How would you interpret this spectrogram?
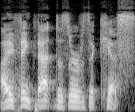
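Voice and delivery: low, rumbling, grumbled mutter. Retelling Marty's reply after his stroke, imitating Marty's low grumbling voice. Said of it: "in this great sort of low voice that he had after the stroke, this low grumbling voice".

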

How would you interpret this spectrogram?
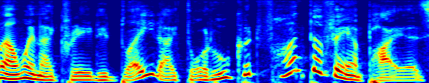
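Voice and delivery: put-on animated, old-style New York accent voice.

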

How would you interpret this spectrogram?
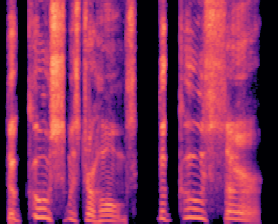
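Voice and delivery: dazed, astonished gasp, pitched very high. Narrator reads Peterson the commissionaire rushing in to Mr. Holmes: gasping in astonishment. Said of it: "he gasped".

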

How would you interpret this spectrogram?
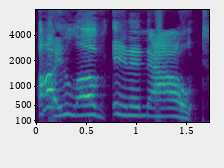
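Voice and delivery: loud yell. Retelling how a girl leaned out a car window: imitating someone yelling. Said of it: "leans out the window and yells".

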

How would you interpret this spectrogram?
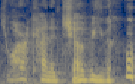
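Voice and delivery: soft whisper, slipped in on the side. Retelling a scene where a character insults you; retelling a whisper. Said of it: "And then she like whispers".

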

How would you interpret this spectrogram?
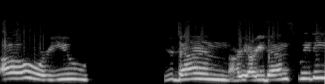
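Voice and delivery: very high-pitched, disbelieving, doubting lady's voice. Retelling what the lady said after a quick test: imitating the lady at the test. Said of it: "the lady's expression, she's like".

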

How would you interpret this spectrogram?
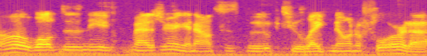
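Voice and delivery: ordinary talk, nothing marked

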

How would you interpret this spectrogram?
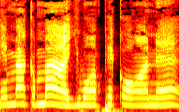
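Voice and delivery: put-on loud, high Korean accent voice. Joking on a podcast, speaker addresses Michael Myers in a put-on accent called Korean. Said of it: "that's the same voice you just did".

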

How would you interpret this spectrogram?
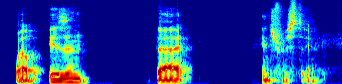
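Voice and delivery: calm, low voice. Recounting a reply to a man from a big global company: retelling in a lowered voice. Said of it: "lowered my voice".

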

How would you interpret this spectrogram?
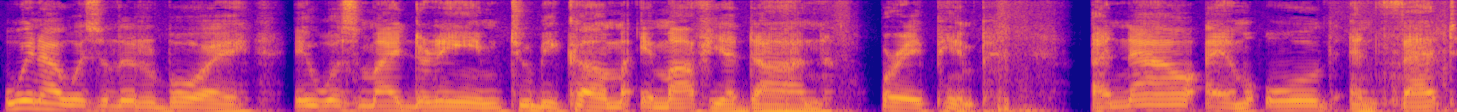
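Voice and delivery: bad, poorly done put-on Spanish accent. Quoting what a man told him, in a Spanish accent he admits he does badly. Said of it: "part of my Spanish accent".

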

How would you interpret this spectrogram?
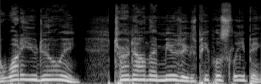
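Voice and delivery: mock very high-pitched screaming. Retelling the mother scolding kids blasting music: imitating someone screaming. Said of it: "the mother coming out and screaming at them".

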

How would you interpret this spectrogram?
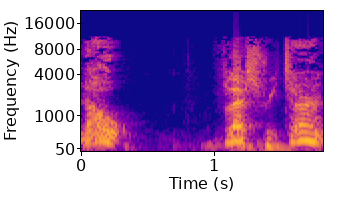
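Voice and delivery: very loud, raspy, rough shrieking monster voice. Voicing a creature that screams as a door appears: screaming creature voice. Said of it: "you hear screaming from the creature".

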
